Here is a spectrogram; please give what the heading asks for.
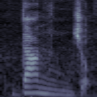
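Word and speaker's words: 男女: Alors, hommes et femmes, on dit danjo.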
